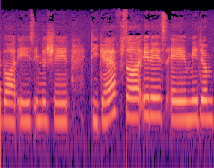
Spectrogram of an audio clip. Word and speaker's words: DGAF: Colourpop Insta story and they pronounced this shade as Dgaf. So I basically just know that this shade is pronounced as Dgaf because before this I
